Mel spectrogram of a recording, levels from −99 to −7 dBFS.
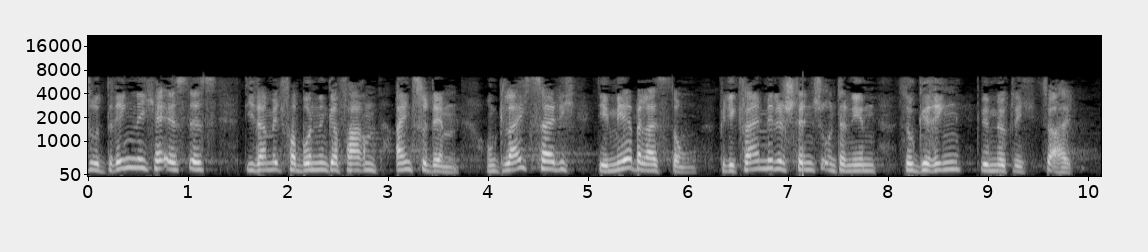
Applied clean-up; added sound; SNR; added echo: none; none; none; none.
